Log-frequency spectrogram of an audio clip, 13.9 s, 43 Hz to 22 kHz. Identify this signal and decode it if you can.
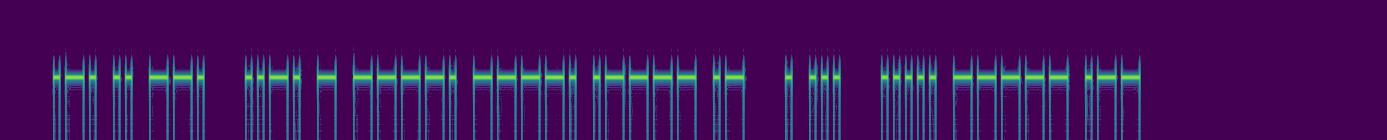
Morse code, heard as a keyed tone, about 20 wpm, 700 Hz. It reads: RIG FT991A ES 50W
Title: Common QSO Phrases Encore 20wpm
